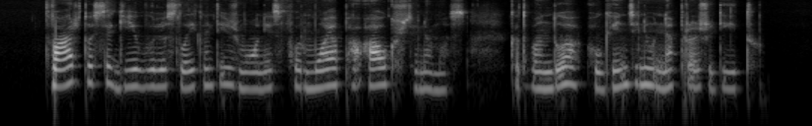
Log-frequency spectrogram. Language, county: Lithuanian, Marijampolė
